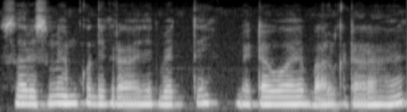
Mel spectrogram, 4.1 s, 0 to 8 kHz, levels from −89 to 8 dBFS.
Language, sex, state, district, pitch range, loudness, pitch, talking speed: Hindi, male, Punjab, Pathankot, 145-160 Hz, -12 LUFS, 150 Hz, 220 wpm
